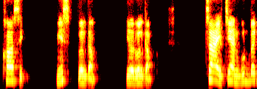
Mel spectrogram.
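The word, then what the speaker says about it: 再见: যেটার উচ্চারণ চ যার মতো হয়, কখনো চর মতো শোনে, কখনো জর মতো শোনে। চাই, চাই চিয়েন, চিয়েন, দুইটা কি ফোরটোন।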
